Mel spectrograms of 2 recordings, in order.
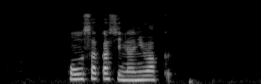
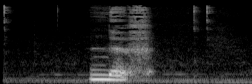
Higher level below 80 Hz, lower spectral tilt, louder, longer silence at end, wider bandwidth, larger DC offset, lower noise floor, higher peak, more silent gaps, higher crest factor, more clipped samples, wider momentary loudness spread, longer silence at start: about the same, -64 dBFS vs -60 dBFS; about the same, -5.5 dB/octave vs -5 dB/octave; second, -25 LUFS vs -18 LUFS; first, 0.7 s vs 0.45 s; second, 11.5 kHz vs 17 kHz; neither; first, -69 dBFS vs -46 dBFS; second, -10 dBFS vs -2 dBFS; neither; about the same, 18 dB vs 18 dB; neither; second, 8 LU vs 22 LU; first, 0.7 s vs 0.05 s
